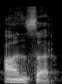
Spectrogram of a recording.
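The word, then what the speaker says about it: answer: का माइसेल्फ का विशेष silent letter in the word आंसर आंसर हम बोलते हैं तो आता है इसमें तो यह डब्लू इसमें साइलेंट हो जाएगा अ आंसर होता है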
